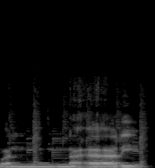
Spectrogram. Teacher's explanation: Jadi alif lamnya tidak dibaca, langsung ke huruf selanjutnya yaitu nun, wan nahari. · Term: alif lam Syamsiyah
